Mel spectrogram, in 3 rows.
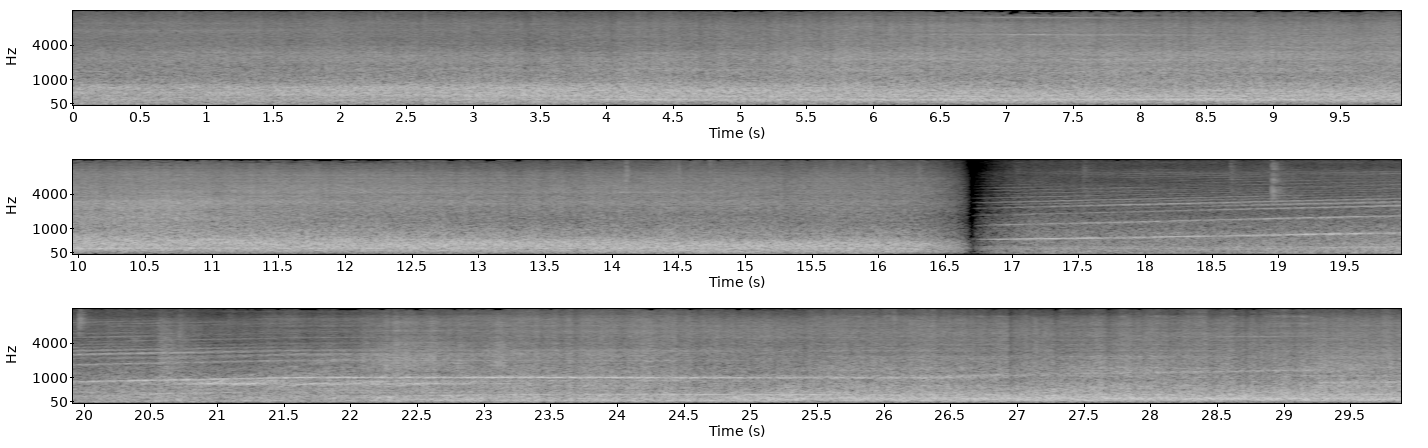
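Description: EN57 electric multiple unit running along the platform track with a steady rumbling noise, mixed with the hiss of rain. After a sudden break, a Koleje Dolnośląskie hybrid multiple unit pulls away, its drive giving a whine of several tones that rise steadily in pitch over a low rumble.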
